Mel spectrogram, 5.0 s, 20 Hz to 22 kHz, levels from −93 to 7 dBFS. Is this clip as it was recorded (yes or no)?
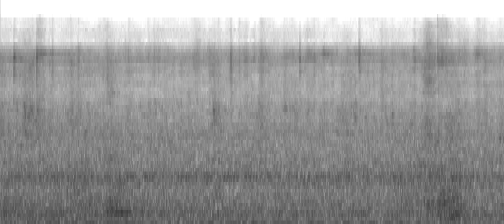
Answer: no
